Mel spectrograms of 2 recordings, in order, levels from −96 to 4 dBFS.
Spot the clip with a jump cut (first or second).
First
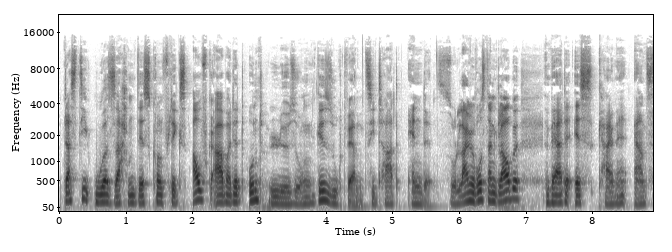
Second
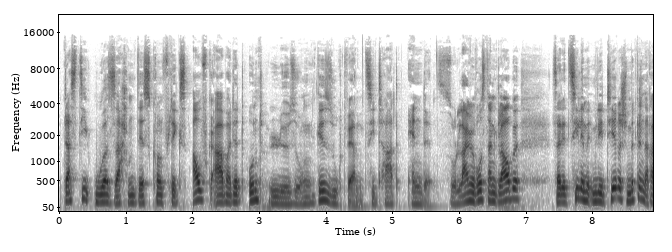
first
